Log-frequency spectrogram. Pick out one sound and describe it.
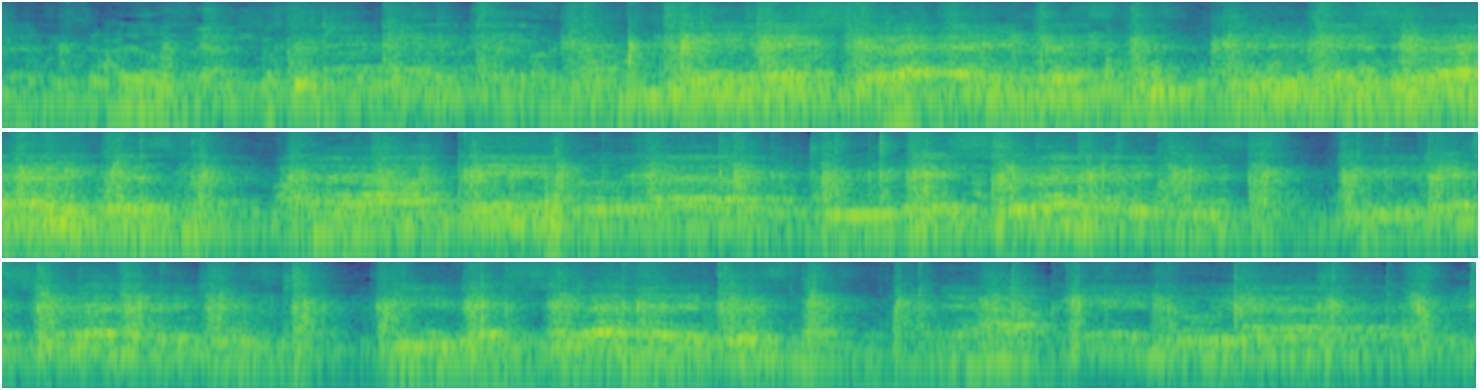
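A group of young men sing together close by.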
